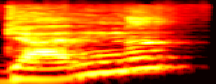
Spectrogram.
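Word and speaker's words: גן: Ensuite, ça c'est Gan. Gan. D'accord. Donc nouveau guimel avec un patard et un noun final. Gan.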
